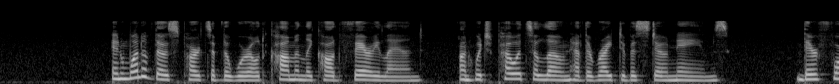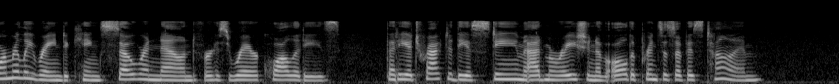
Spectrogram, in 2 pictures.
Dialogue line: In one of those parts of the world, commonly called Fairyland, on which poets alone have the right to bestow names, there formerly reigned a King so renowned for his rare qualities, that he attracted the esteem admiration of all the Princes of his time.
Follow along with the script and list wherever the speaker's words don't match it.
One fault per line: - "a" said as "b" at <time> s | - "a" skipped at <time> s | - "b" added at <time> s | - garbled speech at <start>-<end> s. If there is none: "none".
none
